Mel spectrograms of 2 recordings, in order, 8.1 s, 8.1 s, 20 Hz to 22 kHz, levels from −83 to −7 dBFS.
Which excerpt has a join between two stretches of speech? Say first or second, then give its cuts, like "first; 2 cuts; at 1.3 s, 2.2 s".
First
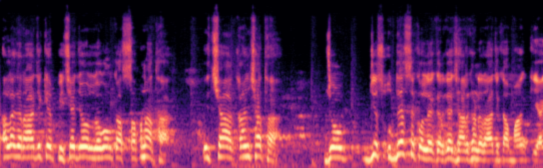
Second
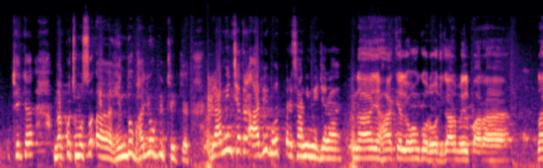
second; 2 cuts; at 3.0 s, 5.2 s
